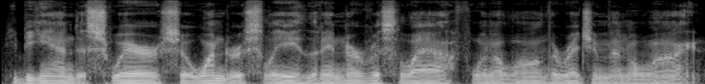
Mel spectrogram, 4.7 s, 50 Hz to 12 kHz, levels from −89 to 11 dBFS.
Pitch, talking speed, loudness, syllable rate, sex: 90 Hz, 190 wpm, -17 LUFS, 5.1 syllables/s, male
